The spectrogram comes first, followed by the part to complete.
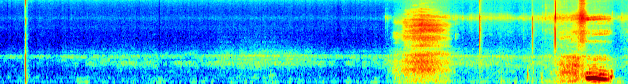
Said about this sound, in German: Ja, und ja, jetzt war gerade ein Gähnen, eine Entspannung.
